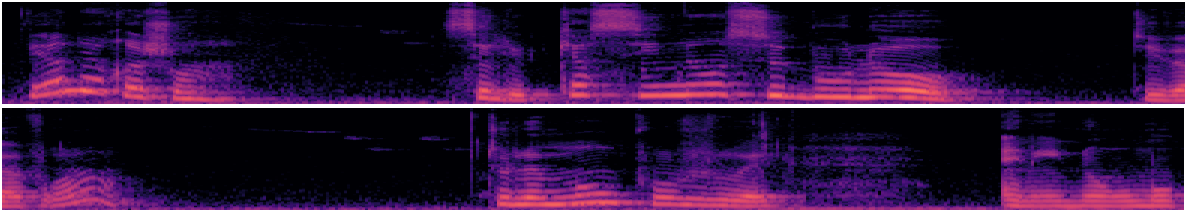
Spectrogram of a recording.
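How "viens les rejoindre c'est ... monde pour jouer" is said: high-pitched, forceful French tirade; heated challenge. Acted. Daring critics to come and join the work, heated challenge. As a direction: push the pitch up and challenge them.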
